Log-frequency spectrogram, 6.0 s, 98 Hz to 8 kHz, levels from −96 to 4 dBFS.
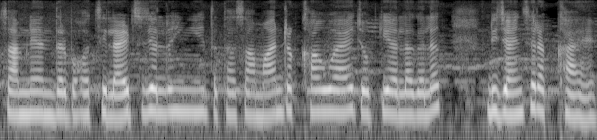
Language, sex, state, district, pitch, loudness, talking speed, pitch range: Hindi, female, Uttar Pradesh, Lucknow, 230 Hz, -19 LUFS, 210 wpm, 215-240 Hz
